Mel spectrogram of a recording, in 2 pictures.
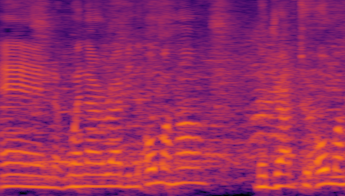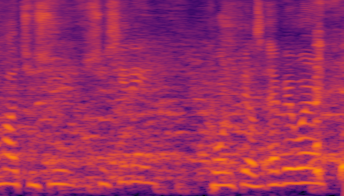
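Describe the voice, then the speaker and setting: Amid noticeable background noise and audible room echo, a high-voiced man with a French accent talks very fast with fairly even intonation. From France. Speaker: assistant soccer coach. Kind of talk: casual chat. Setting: live event in a bar with audience.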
